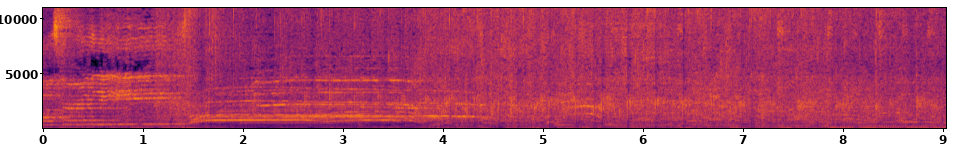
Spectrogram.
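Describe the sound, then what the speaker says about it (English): Audience at a Vietnamese pageant in Florida applauding and cheering for the contestants on stage, a dense sustained crowd roar with shouts and whoops rising throughout. "Can we get a round of applause for our ladies?"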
